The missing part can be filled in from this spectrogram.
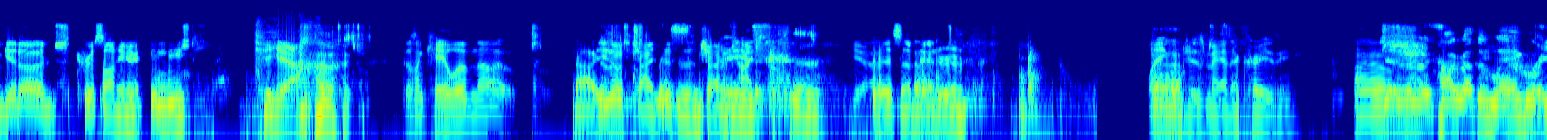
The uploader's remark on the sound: Skype in together. Two sandwiches were made and consumed on camera in this amazing quarantine energy filled podcast.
